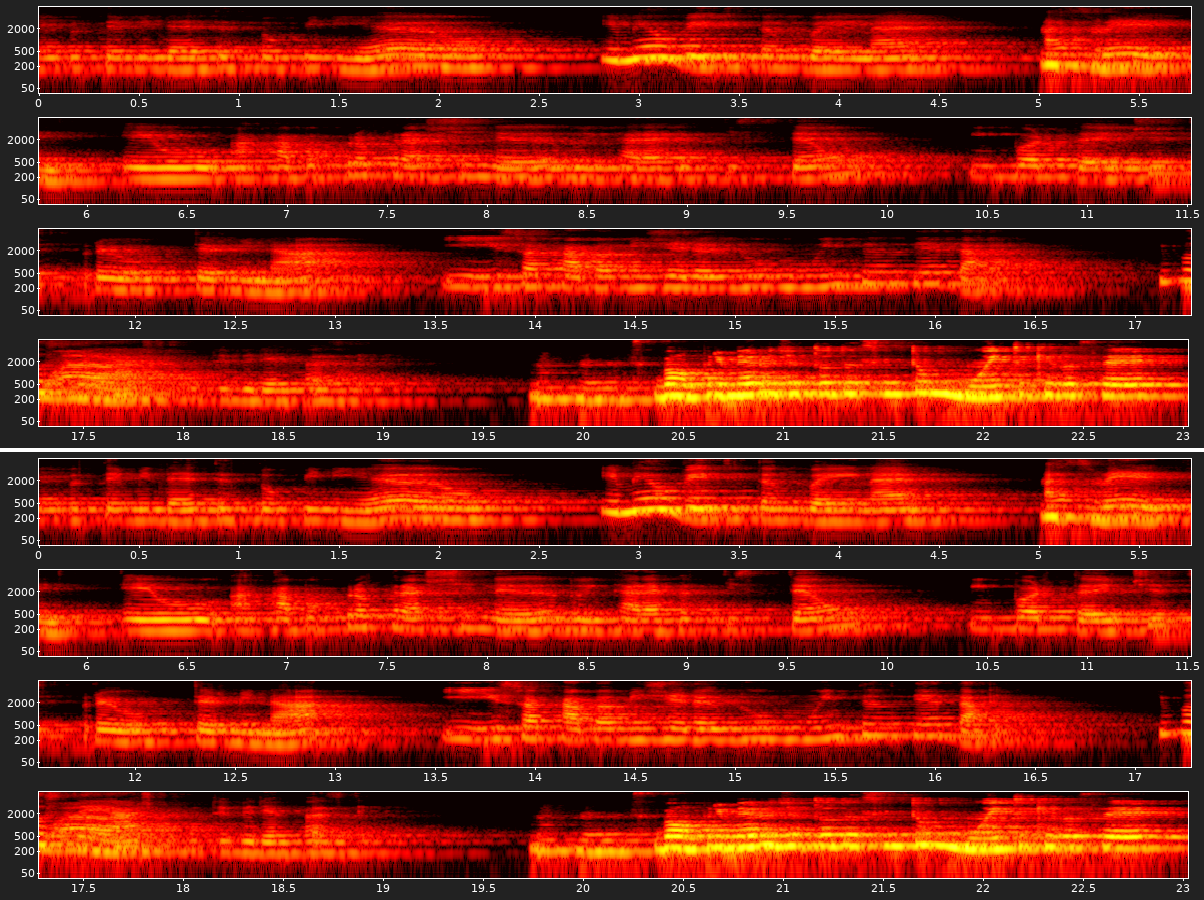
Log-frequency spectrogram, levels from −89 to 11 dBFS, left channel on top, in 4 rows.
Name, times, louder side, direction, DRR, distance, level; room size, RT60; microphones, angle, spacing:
voice 1, 0.0-2.3 2.8-4.4 5.0-5.9 6.2-8.9 9.2-9.3 9.5-9.9 10.4-11.4 11.8-12.9 13.5-16.4 17.1-18.8, right 1 dB, 45° right, 0 dB, 2.2 m, -32 dB
voice 2, 5.0-5.6 17.3-17.8 19.7-22.8, equal, 20° left, 2 dB, 1.8 m, -20 dB
24.5 x 13.0 x 3.9 m, 1.5 s
head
